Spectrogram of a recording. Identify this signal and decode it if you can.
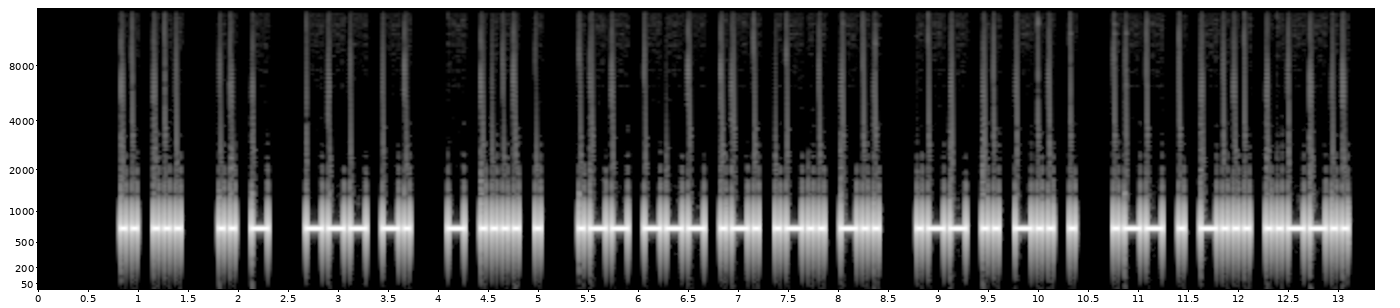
Morse code, heard as a keyed tone, about 22 wpm, 700 Hz. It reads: IS IT ON THE WORLD WIDE WEB?
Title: Sentences from Top 1000 Words - Review Part 4 - 22wpm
